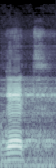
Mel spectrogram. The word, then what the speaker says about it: Goethe: Y Goethe, o Goethe, como se pronuncia, un escritor alemán muy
